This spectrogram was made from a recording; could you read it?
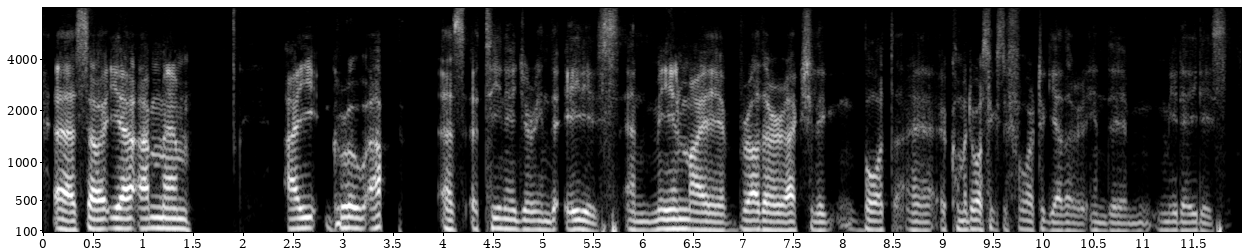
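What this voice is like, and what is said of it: Swedish accent. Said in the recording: “I'm a Swede, of course. That's why I have this funny accent.”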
